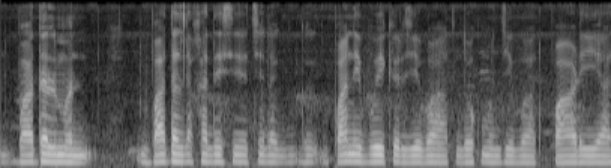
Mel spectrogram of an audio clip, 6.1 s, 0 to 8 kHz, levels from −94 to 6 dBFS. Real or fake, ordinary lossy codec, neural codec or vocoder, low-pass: real; none; none; 7.2 kHz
